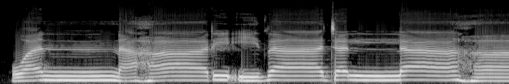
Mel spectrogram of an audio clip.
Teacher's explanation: खड़ी ज़बर है तो लंबा पढ़ेंगे। हा गले के निचले हिस्से से निकालेंगे। आगे अलिफ मद्दा है तो लंबा पढ़ेंगे तो पढ़ा जाएगा वन नहारी इज़ा जल्लाहा।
